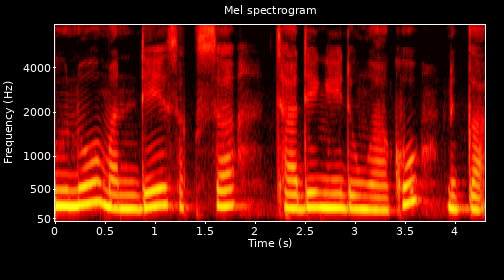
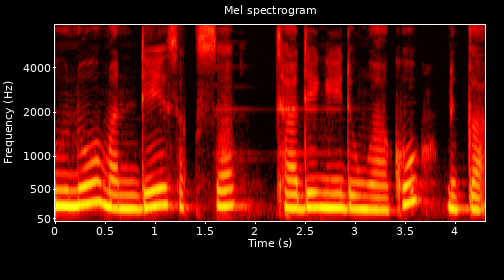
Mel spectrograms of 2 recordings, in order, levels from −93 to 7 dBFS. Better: first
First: none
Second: noise reduction (neural separator model SepFormer DNS4)

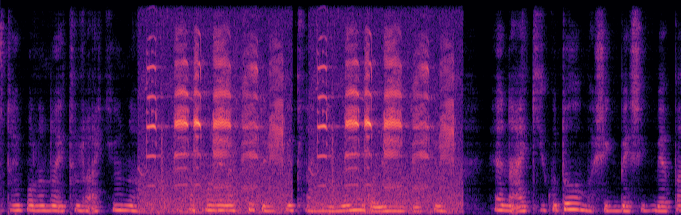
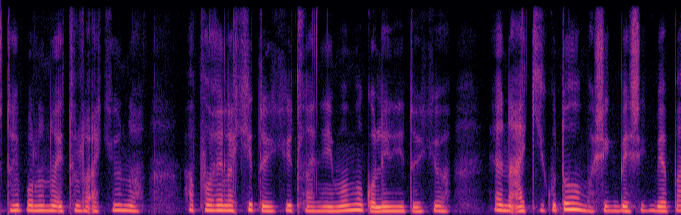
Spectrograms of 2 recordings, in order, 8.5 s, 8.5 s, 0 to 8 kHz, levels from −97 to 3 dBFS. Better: second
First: background sound (Bird); 4 dB above the speech // room echo; dies away in 0.2 s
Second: none

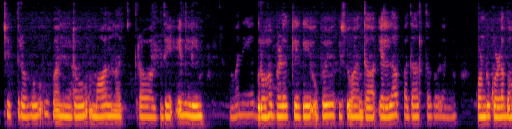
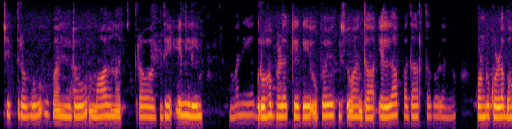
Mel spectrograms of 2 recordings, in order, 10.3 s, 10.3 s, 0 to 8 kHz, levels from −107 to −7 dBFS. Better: second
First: room echo; dies away in 0.4 s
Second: none

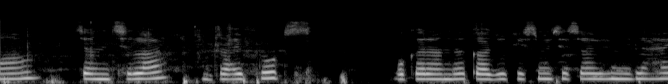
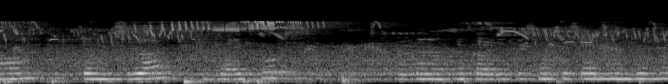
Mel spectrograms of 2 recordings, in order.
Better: first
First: none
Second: background sound (Bird / Insect / Frog); 7 dB below the speech // room echo; dies away in 0.9 s

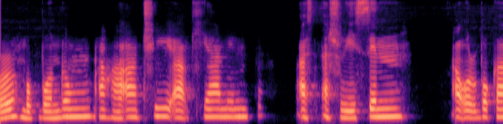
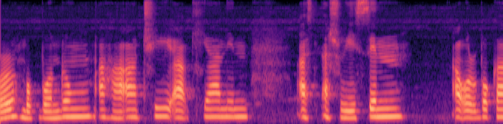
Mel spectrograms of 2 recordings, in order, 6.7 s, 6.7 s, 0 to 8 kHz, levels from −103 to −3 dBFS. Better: second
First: noise reduction (neural mask model Resemble Enhance denoiser)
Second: none

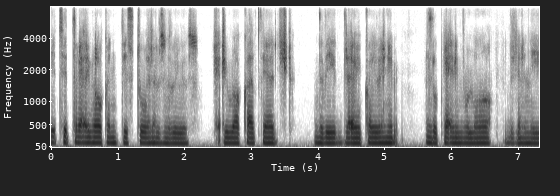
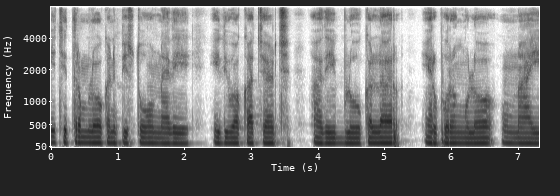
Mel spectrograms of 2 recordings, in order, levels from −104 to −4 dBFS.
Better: second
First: noise reduction (neural diffusion model UNIVERSE++)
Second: none

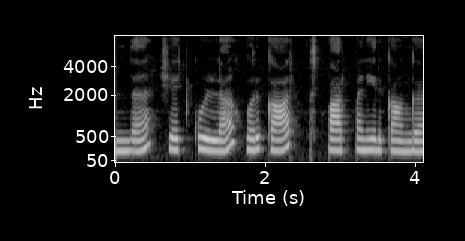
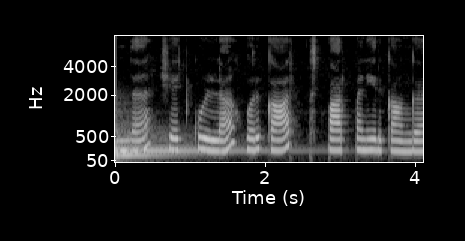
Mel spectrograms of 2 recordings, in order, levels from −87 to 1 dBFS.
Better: first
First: none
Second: background sound (Drum); 8 dB below the speech

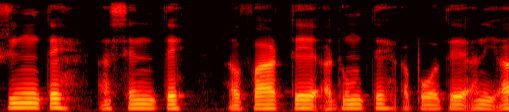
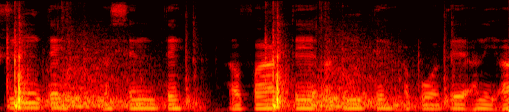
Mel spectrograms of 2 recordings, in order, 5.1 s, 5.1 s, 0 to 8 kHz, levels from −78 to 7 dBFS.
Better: first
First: none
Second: background sound (Sliding door); 1 dB above the speech // room echo; dies away in 0.4 s

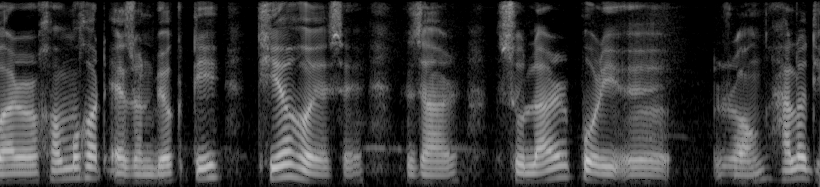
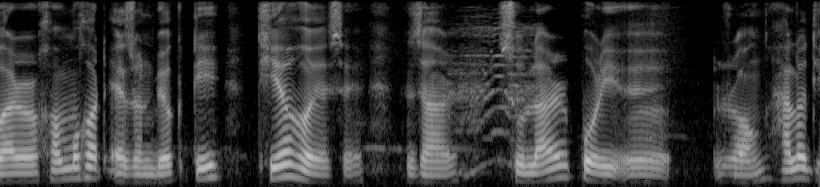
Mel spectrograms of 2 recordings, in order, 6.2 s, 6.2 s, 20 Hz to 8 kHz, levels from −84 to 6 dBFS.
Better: first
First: none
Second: background sound (Squeak); 17 dB below the speech

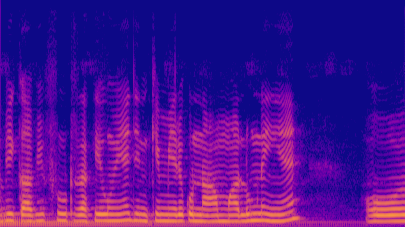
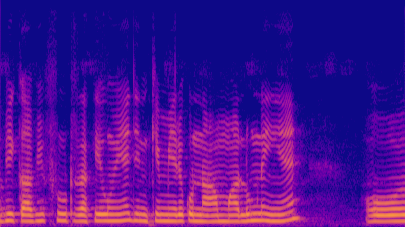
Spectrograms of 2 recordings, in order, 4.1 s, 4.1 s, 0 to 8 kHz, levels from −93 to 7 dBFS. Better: second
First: background sound (Bass guitar); 16 dB below the speech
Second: none

